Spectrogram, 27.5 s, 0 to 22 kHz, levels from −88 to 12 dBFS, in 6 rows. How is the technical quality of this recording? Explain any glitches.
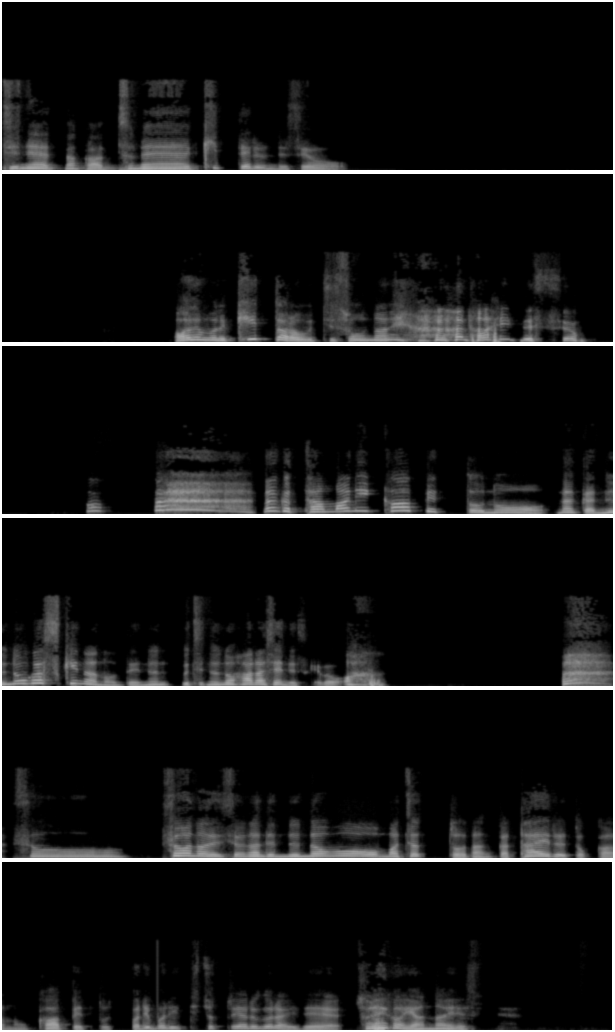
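The speech has one glitch. At 24.08 s, a bit error spike: a single sample, flipped by one bit, jumps to about -20 dBFS and returns, heard as a sharp tick, shown as a one-sample needle and a thin full-band vertical line.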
